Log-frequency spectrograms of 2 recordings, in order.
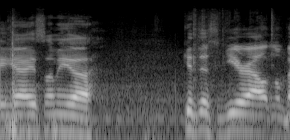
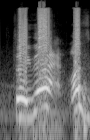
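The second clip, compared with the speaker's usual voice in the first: loud, high victory yell; triumphant shout; 11 semitones higher, 12 dB louder than usual. Real, not acted. Angler celebrating landing the fish, triumphant shout. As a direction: shout it like you just won.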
